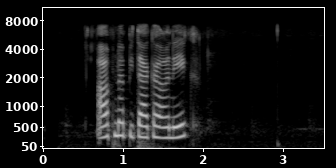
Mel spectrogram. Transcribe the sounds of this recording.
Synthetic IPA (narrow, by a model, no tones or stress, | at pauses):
apʰnapit̪akaʌnek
